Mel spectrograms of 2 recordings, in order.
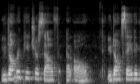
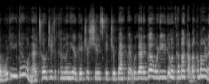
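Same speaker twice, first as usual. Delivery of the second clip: put-on higher, pressed, scolding the dawdling child; exasperated parent; 6 semitones higher, faster than usual. Parent scolding child found playing instead of getting ready. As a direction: hurry the kid up, fed up.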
